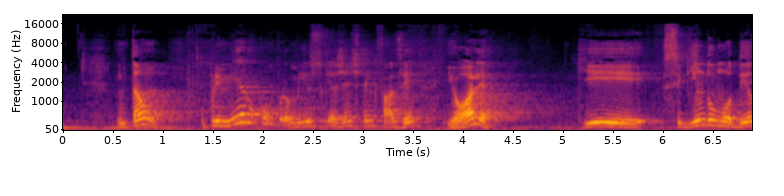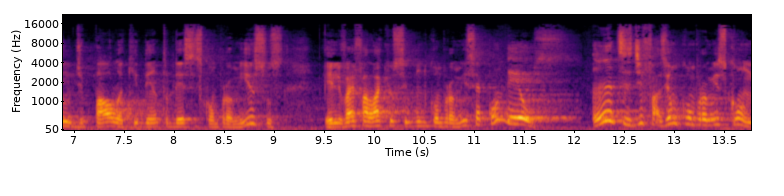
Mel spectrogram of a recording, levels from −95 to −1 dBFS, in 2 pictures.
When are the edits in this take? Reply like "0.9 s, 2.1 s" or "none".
12.1 s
